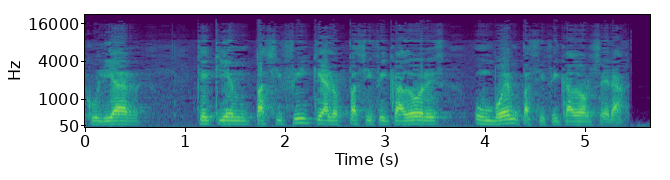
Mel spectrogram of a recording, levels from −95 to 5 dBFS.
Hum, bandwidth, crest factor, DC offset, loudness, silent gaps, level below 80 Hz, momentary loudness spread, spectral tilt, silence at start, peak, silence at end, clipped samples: none; 16.5 kHz; 16 dB; under 0.1%; -20 LUFS; none; -58 dBFS; 9 LU; -5 dB/octave; 0 s; -4 dBFS; 0.2 s; under 0.1%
